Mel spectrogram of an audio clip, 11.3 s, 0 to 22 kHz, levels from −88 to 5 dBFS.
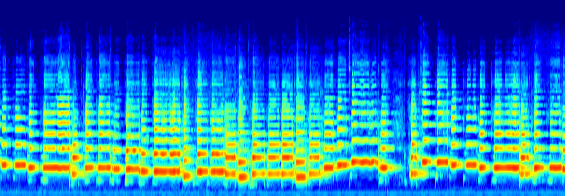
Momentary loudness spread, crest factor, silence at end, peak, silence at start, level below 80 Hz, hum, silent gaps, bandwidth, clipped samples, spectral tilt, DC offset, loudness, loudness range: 5 LU; 14 dB; 0 s; -2 dBFS; 0 s; -68 dBFS; 50 Hz at -65 dBFS; none; 7.8 kHz; under 0.1%; -3.5 dB/octave; under 0.1%; -16 LUFS; 2 LU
